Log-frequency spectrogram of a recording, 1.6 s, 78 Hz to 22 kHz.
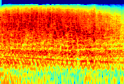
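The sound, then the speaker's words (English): A Grumman F6F-5 Hellcat, a high-powered carrier-launched propeller plane, roars loudly and steadily, a dense drone that holds throughout the short moment with no voices present. “Originally assigned four Grumman F-6F-5 Hellcats, high-powered propeller planes designed to launch off carriers at sea, the group perfected its initial maneuvers in secret over the Florida Everglades.”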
